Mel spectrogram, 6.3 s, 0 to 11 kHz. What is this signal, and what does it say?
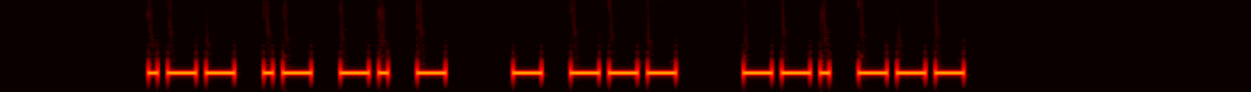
Morse code, heard as a keyed tone, about 33 wpm, 700 Hz. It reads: WANT TO GO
